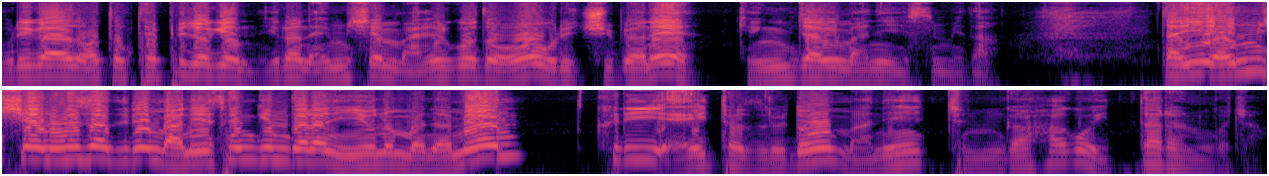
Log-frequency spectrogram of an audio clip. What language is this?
Korean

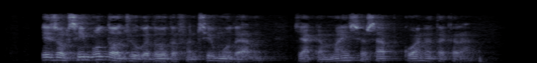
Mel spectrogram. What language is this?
Catalan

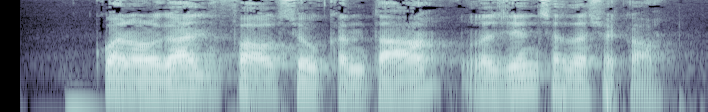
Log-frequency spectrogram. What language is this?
Catalan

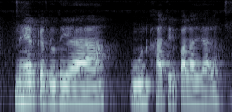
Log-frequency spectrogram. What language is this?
Bhojpuri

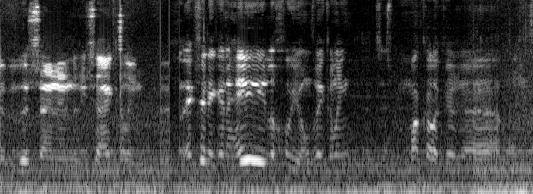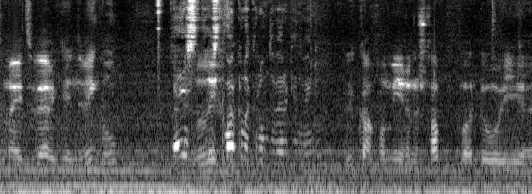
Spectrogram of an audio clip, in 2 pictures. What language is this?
Dutch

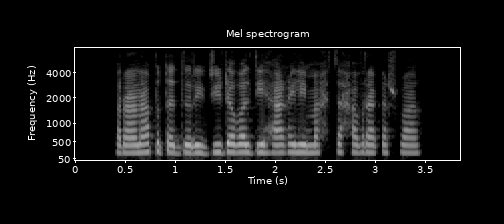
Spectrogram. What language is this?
Pashto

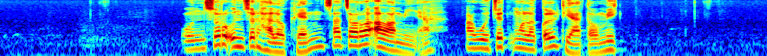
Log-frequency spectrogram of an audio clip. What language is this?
Javanese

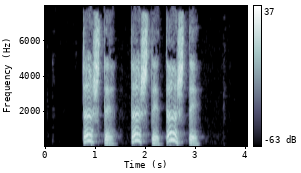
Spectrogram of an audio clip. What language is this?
Mari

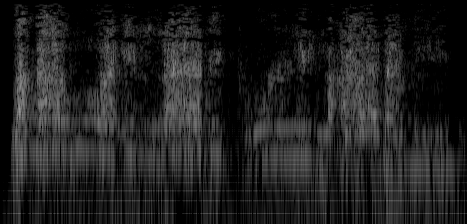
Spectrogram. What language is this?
Arabic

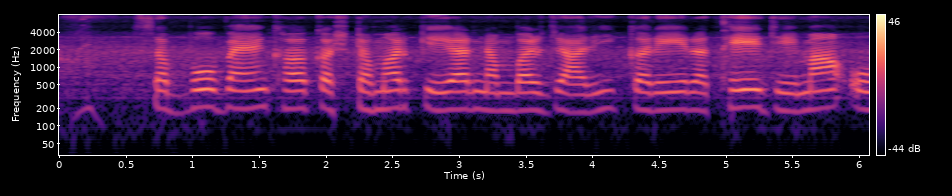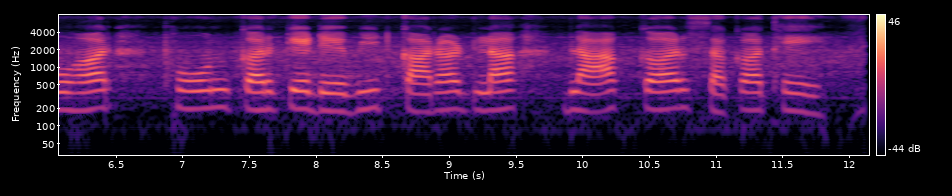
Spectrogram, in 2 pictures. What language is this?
Chhattisgarhi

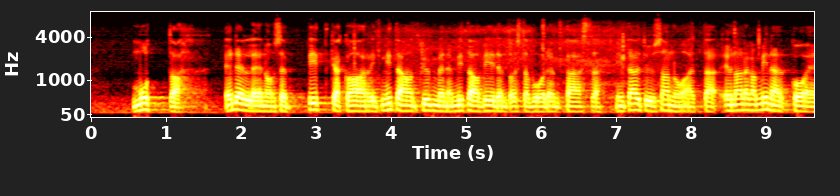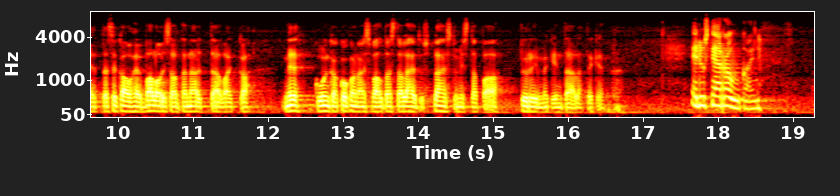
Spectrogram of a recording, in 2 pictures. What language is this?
Finnish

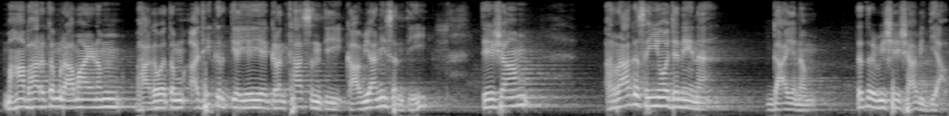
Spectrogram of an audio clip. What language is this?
Sanskrit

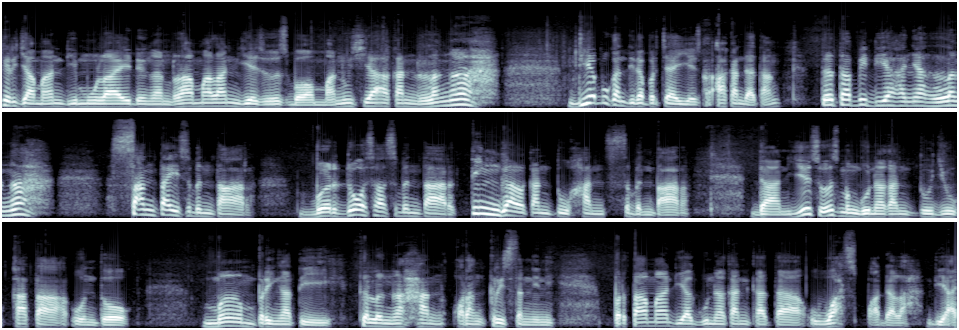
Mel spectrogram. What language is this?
Indonesian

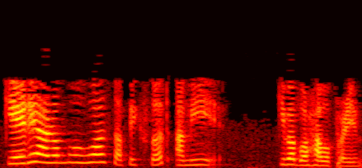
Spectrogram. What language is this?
Assamese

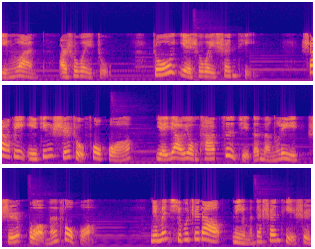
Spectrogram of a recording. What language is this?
Chinese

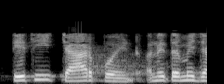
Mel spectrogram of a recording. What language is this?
Gujarati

